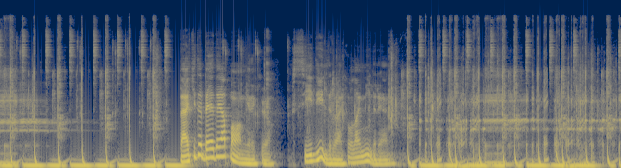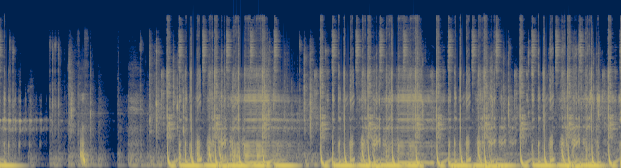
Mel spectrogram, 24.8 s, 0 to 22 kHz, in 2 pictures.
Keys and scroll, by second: 2.9 space, 8.3 ctrl+s, 9.5 space, 11.3 space, 15.1 space, 15.6 ctrl+s, 17.4 space, 20.3 space, 21.9 space, 23.7 space.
